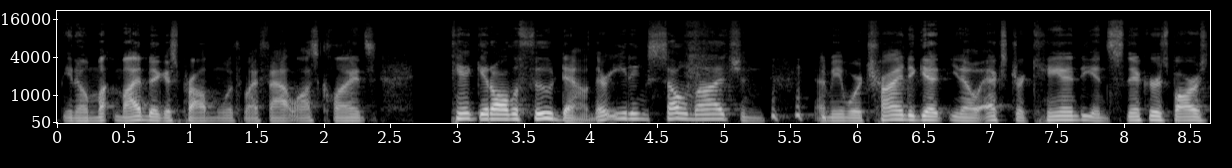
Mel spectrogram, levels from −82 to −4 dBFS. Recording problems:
audio cutting out; at 2.5 s

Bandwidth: 15 kHz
